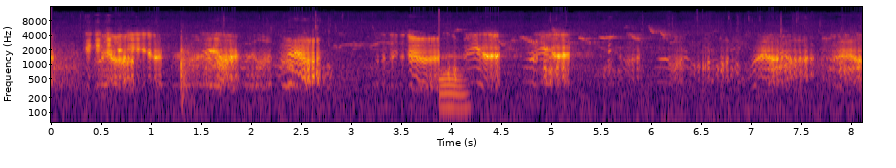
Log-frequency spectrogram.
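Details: Frogs calling densely together, their rough, grating croaks coming in irregular bursts that overlap and crowd each other, with one brief, tonal, wavering note standing out midway.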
